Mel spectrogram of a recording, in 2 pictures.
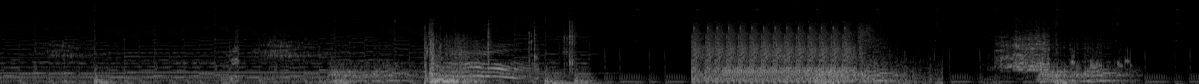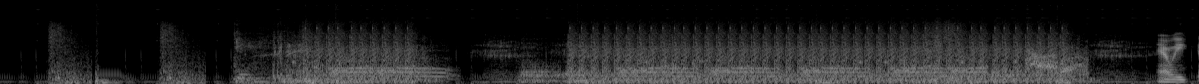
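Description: In the video game DOOM II, rapid bursts of gunfire come in several loud clusters of shots with short pauses between them, with thuds and game sounds mixed in and a voice talking at times.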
